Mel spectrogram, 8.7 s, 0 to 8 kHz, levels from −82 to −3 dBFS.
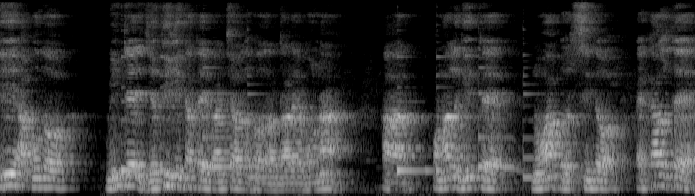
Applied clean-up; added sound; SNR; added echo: none; Plucked string instrument; 11 dB; reverberation time 0.7 s.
